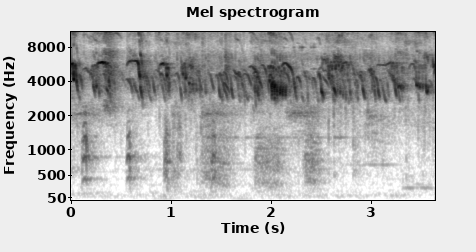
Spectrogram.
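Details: Baby chicks in a tokri (basket) with hens nearby: a dense, overlapping chorus of high, rapid chirps runs throughout, with several short, lower clucking bursts scattered through it.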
